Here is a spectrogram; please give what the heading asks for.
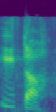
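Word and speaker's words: eta: और next quantity का नाम है कोफिशिएंट ऑफ विस्कोसिटी, बहुत यूज होती है, इसका सिंबल है ईटा, इस सिंबल को प्रोनाउंस करते हैं ईटा, अल्फा बीटा गामा डेल्टा ईटा।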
